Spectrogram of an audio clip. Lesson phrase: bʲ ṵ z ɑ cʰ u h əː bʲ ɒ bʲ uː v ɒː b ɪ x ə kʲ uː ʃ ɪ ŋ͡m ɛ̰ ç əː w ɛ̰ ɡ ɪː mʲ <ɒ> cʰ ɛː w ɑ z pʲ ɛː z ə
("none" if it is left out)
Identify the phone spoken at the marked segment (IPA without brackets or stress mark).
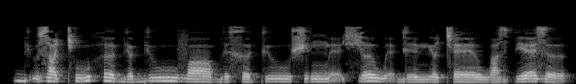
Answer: ɒ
